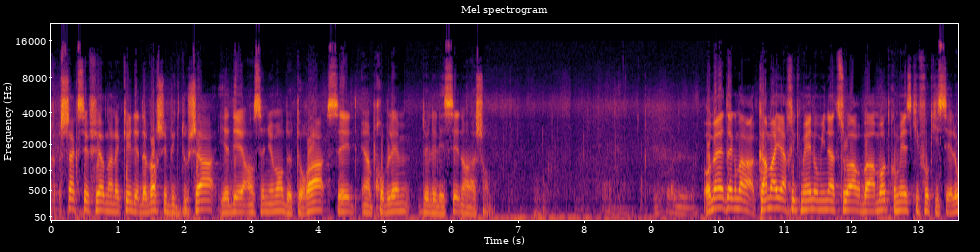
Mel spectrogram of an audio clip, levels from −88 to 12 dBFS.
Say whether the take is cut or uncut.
uncut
